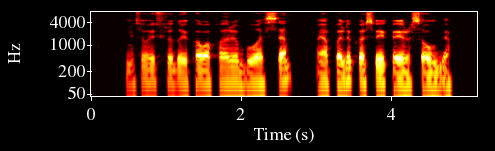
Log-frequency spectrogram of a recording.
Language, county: Lithuanian, Kaunas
